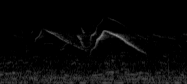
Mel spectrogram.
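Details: A bird gives a single arched, whistled call that rises and then slides steeply downward, with a fainter overlapping note, over a low background hum.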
